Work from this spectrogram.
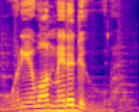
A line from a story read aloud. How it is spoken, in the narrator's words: Adel sighed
